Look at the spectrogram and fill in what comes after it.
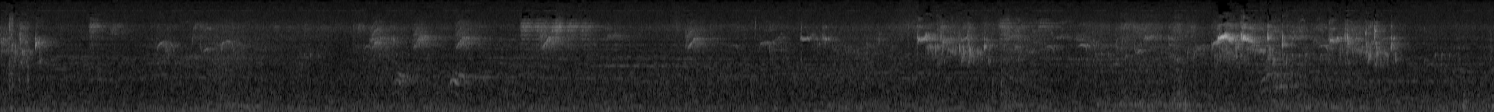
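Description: Small birds chirping and calling on and off, short high calls scattered through a quiet outdoor background, with the loudest burst of calls about twelve seconds in.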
